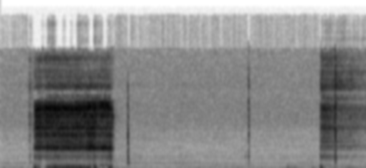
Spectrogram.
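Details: Seven-month-old Labrador Retriever puppy Kinako gives one loud snore, human-like in volume. It is a hissing, raspy breath of just over a second, followed by quiet with a few soft clicks.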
